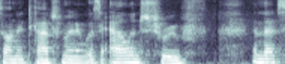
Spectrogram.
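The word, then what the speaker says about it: Sroufe: their longitudinal studies on attachment it was Alan struff and that's spelled s-r-o-u-f-e um and he's from Minnesota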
